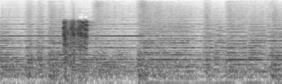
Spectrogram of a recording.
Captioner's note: camera shatters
